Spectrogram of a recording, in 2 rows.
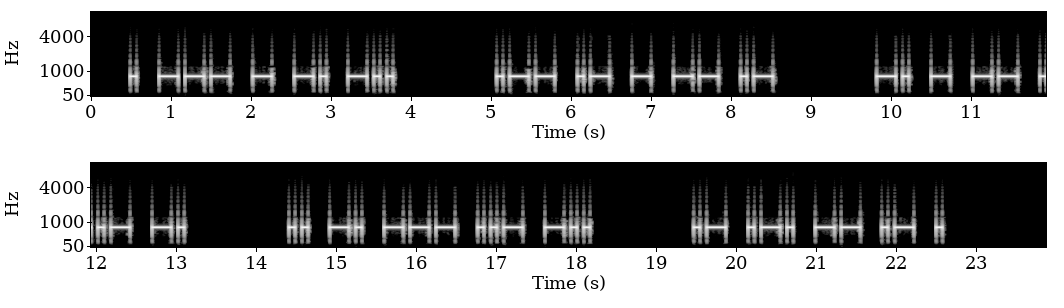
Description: Morse code, heard as a keyed tone, about 15 wpm, 800 Hz. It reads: EOTND WATMA NTMUN INOUD ARMAE
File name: CW / DET / 1 3 1500C S A 14wpm 2447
